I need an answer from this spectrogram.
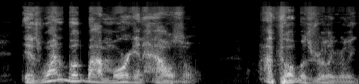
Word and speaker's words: Housel: that um i thought morgan morgan houses book was one of the better books that i've read in quite some time uh and i'm spelling his name wrong his name is morgan housel i'm his name wrong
